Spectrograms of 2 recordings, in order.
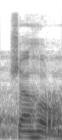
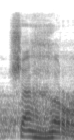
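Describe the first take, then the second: The two takes are said the same way.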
